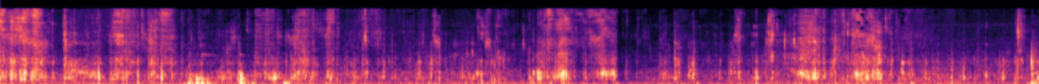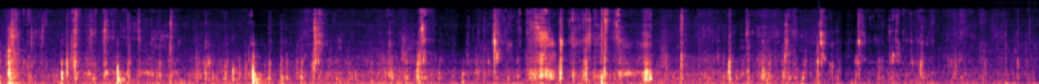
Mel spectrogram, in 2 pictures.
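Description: Close-miked chewing and biting of braised meat torn from the bone, with irregular wet smacks and clicks of the mouth and the tearing of meat.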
